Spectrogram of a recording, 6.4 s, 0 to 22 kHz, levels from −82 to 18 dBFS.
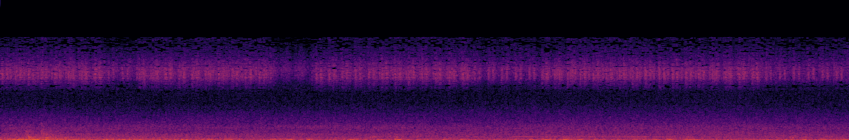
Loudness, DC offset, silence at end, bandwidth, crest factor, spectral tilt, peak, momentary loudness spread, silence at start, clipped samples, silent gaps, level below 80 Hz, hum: -32 LUFS; under 0.1%; 0 s; 16.5 kHz; 16 dB; -5 dB/octave; -14 dBFS; 5 LU; 0 s; under 0.1%; none; -38 dBFS; none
